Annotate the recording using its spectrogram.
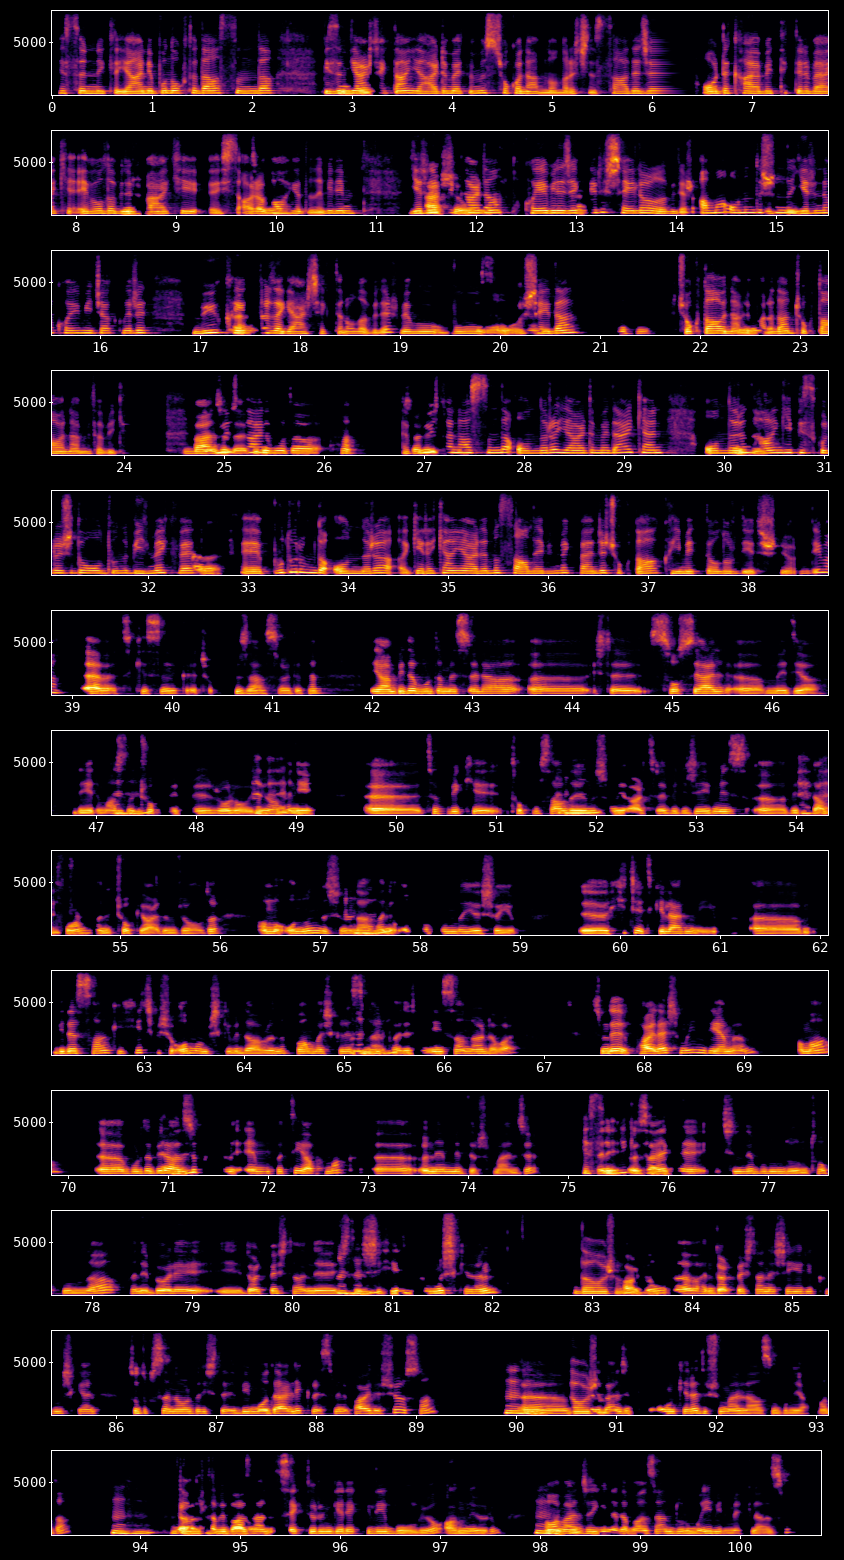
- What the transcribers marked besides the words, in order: tapping; distorted speech; other background noise; unintelligible speech
- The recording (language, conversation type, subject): Turkish, unstructured, Doğal afetlerden zarar gören insanlarla ilgili haberleri duyduğunda ne hissediyorsun?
